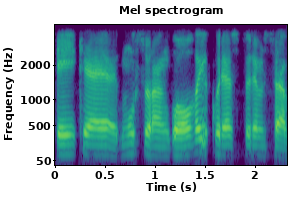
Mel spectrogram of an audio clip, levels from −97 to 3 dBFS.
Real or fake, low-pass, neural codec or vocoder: fake; 3.6 kHz; codec, 16 kHz, 8 kbps, FunCodec, trained on LibriTTS, 25 frames a second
